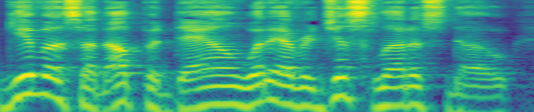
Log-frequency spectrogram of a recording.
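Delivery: ordinary talk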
